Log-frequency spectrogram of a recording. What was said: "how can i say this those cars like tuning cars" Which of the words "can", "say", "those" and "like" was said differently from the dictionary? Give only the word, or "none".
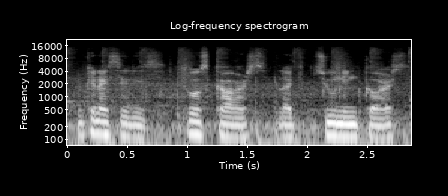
those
